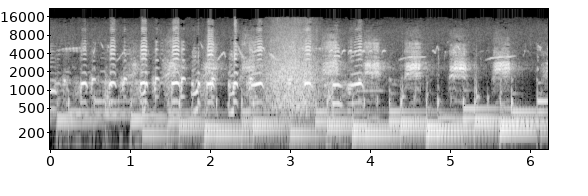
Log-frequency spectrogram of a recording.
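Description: Cartoon duck quacks, about three a second, over an instrumental children's-song intro, with a short rush of noise midway.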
